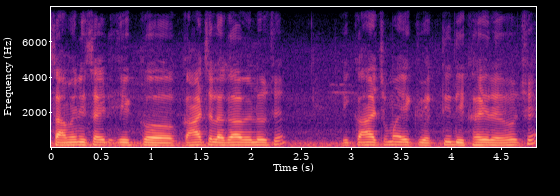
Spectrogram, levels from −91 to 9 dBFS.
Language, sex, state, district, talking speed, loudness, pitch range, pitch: Gujarati, male, Gujarat, Gandhinagar, 175 wpm, -14 LUFS, 140-150 Hz, 145 Hz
